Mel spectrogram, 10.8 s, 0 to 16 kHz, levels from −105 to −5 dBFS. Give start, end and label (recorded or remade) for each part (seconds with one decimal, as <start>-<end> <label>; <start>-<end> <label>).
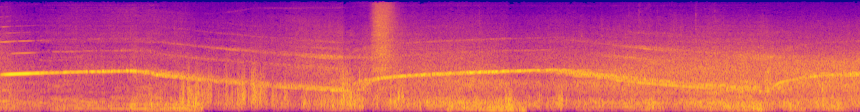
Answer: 0.0-0.5 recorded; 0.5-2.0 remade; 2.0-8.9 recorded; 8.9-9.6 remade; 9.6-10.8 recorded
